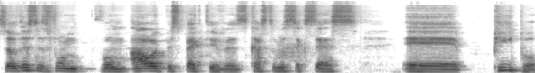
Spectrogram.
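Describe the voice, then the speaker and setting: Speaking with an Israeli accent, a man uses a dark, mellow tone at medium pitch, with ordinary pitch variation and a moderate pace. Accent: Hebrew. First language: Hebrew. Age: 40s. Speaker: customer success head. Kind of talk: panel discussion. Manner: halting, repetitive.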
